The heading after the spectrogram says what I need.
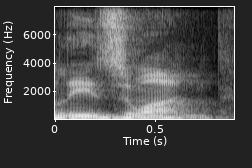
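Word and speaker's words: Lê Duẩn: These are the two errors that he's accused of by a guy named Li Zuan, which is spelled Leduan.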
